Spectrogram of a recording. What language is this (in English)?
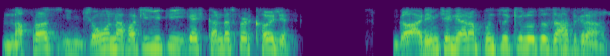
Kashmiri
